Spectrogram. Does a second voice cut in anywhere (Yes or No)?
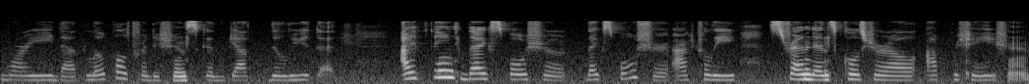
No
